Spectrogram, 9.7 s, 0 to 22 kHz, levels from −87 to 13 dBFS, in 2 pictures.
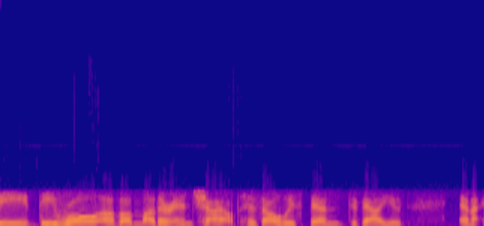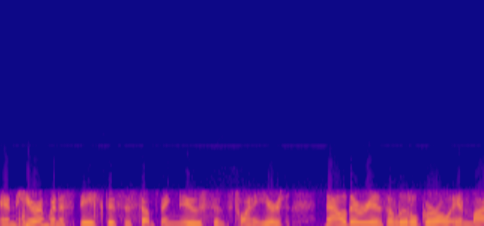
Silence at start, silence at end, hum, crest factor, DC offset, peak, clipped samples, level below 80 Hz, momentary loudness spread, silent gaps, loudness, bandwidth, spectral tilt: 0 s; 0 s; none; 16 dB; under 0.1%; -8 dBFS; under 0.1%; -72 dBFS; 7 LU; none; -23 LUFS; 3.9 kHz; -8 dB/octave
